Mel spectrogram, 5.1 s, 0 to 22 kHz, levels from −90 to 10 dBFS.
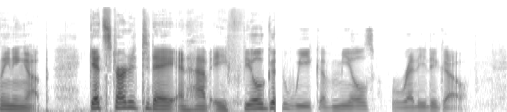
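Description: At 2.76 s the speech breaks off for about 80 ms, then returns duller and quieter, roughly 10 dB down, with nothing above 7.6 kHz and a faint new background noise sitting well beneath it. That character holds to the end of the clip. The likely cause is the input switched to a poorer device: the system swapped to a different, narrower-band input partway through, bringing its own tone, level and noise floor.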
